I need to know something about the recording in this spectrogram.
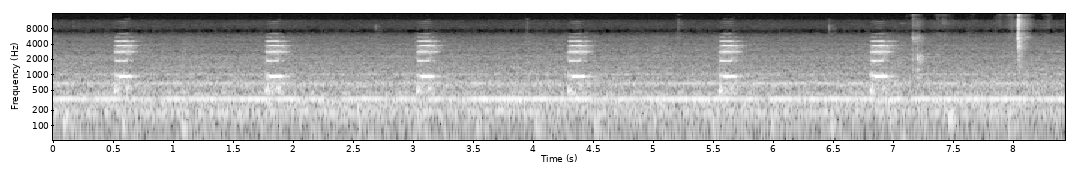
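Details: Radiofrequency microneedling self-treatment on the face with a 25-fine-needle handpiece: short electronic beeps at regular intervals, about 48 a minute, over a steady hum, signaling each energy pulse.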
